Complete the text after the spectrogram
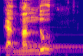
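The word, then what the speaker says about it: Katmandú: Uno de los más graves que registró fue de magnitud 7.8 en Kathmandu. no lo puedo pronunciar. Kathmandú. Ahí está.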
